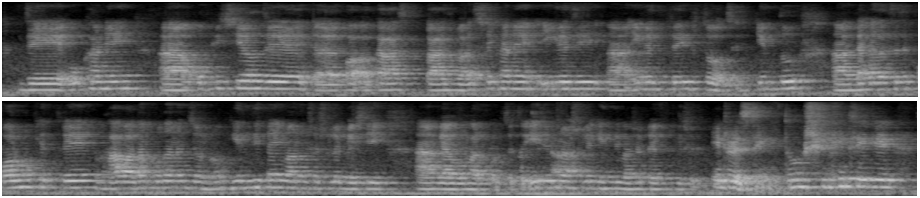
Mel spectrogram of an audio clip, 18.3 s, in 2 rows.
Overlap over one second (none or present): none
